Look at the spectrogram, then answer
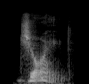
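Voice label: "joint", British English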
